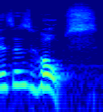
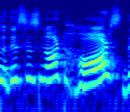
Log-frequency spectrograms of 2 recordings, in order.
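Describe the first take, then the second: First: Horse with a long open o, softer; correct pronunciation. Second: Put-on horse said the old way, short and flat; wrong pronunciation. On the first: Teacher giving the correct horse. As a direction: model horse with a rounded long o. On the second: Teacher contrasting wrong and right horse. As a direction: say horse the common wrong way, slowly. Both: Shown as a demonstration.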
